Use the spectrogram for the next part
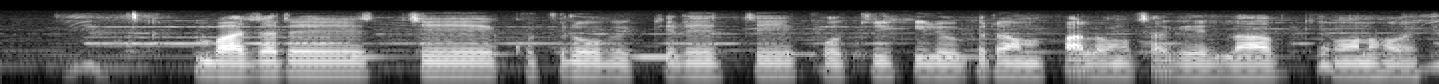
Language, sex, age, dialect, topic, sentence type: Bengali, male, 18-24, Jharkhandi, agriculture, question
